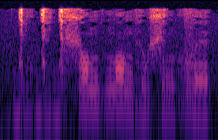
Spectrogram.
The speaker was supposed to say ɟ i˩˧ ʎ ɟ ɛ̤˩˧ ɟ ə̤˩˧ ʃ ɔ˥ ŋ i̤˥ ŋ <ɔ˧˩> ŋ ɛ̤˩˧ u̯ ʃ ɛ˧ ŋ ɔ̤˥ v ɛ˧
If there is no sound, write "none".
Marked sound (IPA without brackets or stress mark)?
ɔ˥˧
